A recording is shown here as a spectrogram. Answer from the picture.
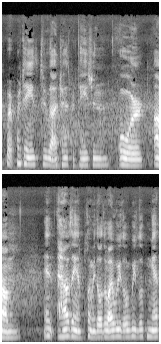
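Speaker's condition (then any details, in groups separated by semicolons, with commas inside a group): Cerebral palsy; speaks fast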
